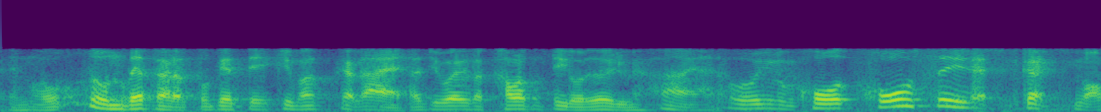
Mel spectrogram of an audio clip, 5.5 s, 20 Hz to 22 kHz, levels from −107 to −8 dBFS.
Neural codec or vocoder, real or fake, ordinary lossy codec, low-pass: codec, 16 kHz in and 24 kHz out, 0.6 kbps, FocalCodec, streaming, 4096 codes; fake; none; 3.6 kHz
